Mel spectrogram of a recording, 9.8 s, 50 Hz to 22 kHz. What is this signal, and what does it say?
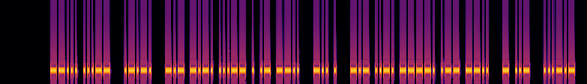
Morse code, heard as a keyed tone, about 34 wpm, 700 Hz. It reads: 73 <AR> KC3EAZ DE KF9WZ TU <SK>
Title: Practice QSO - Exchange 4 - Ending - 35wpm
